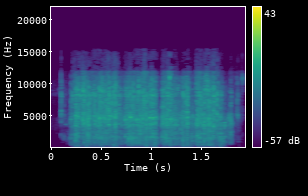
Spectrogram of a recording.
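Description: Someone crunches while eating, a dense, continuous crackling crunch lasting nearly two seconds with small dips in loudness and no talk.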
